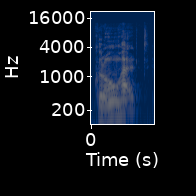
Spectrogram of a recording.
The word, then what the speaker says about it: Kronhardt: Legal, eu sou o Cronhardt.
